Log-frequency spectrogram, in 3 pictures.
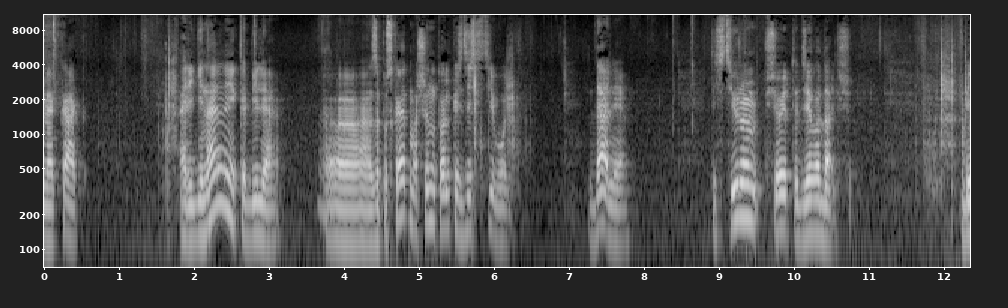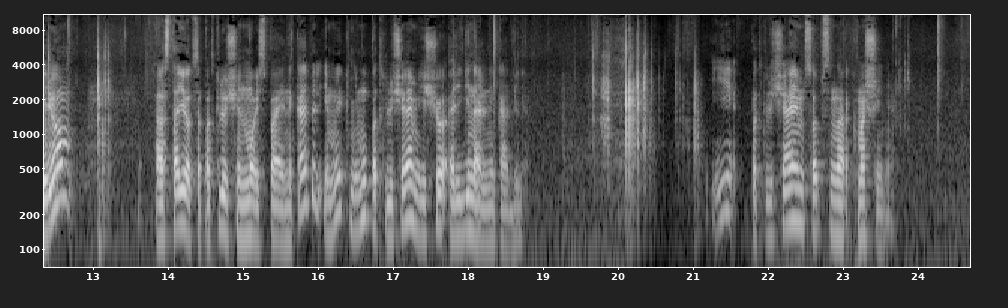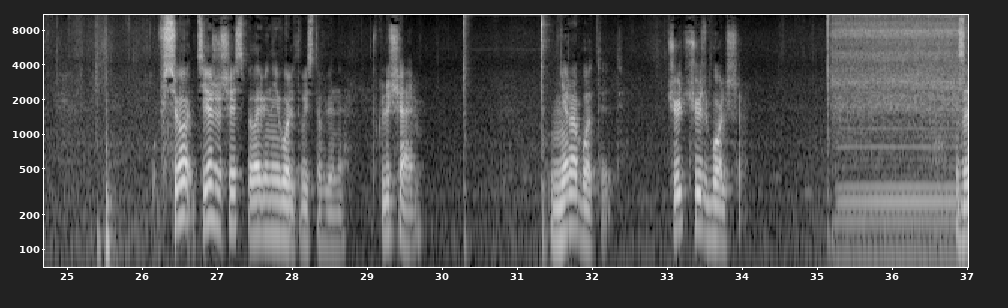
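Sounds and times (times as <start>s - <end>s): tattoo machine humming: 35.2s - 37.0s.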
